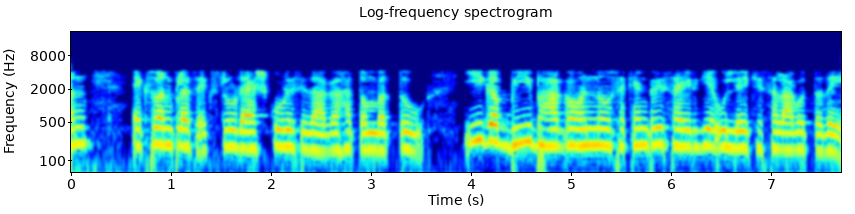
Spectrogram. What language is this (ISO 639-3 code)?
kan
